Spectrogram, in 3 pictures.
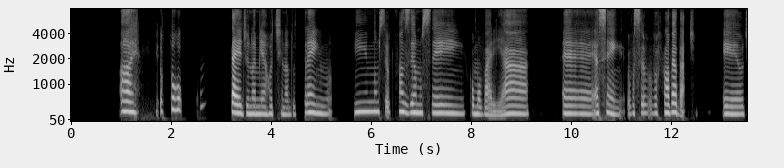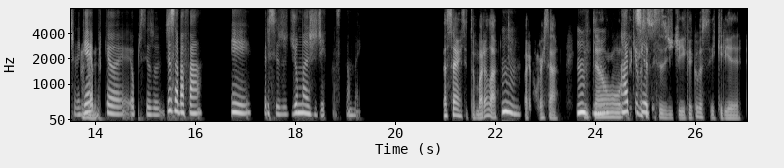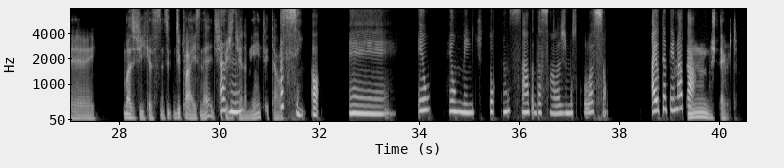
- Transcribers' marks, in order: none
- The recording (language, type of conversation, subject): Portuguese, advice, Como posso variar minha rotina de treino quando estou entediado(a) com ela?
